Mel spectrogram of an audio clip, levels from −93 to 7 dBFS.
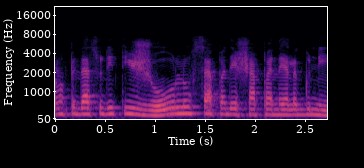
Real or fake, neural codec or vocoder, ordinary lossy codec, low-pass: real; none; none; none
